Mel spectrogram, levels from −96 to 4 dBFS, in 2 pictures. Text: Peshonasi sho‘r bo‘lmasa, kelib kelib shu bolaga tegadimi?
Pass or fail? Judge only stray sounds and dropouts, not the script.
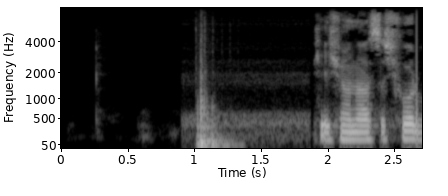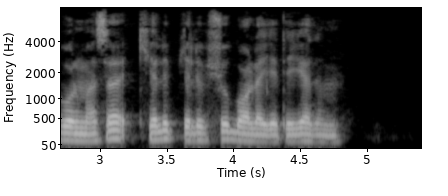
fail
